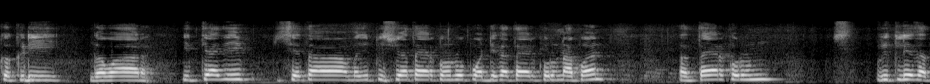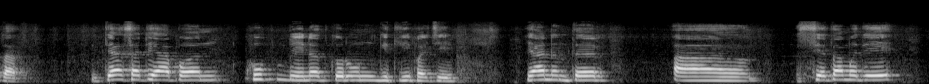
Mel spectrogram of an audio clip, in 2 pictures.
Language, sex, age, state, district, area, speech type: Marathi, male, 60+, Maharashtra, Osmanabad, rural, spontaneous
